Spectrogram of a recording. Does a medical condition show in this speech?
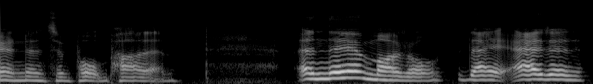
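Yes: motor neuron disease.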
